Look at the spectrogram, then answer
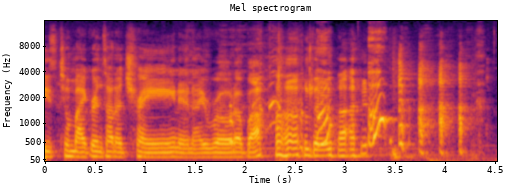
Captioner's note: laughs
